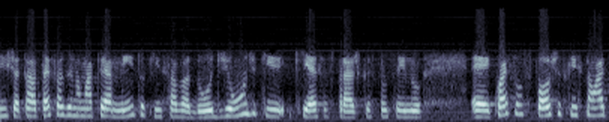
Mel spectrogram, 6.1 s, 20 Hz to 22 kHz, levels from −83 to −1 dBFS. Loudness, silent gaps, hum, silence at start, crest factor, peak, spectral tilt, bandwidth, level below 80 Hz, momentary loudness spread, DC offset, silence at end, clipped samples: -22 LUFS; none; none; 0 s; 18 dB; -4 dBFS; -5 dB/octave; 15 kHz; -72 dBFS; 8 LU; under 0.1%; 0.05 s; under 0.1%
